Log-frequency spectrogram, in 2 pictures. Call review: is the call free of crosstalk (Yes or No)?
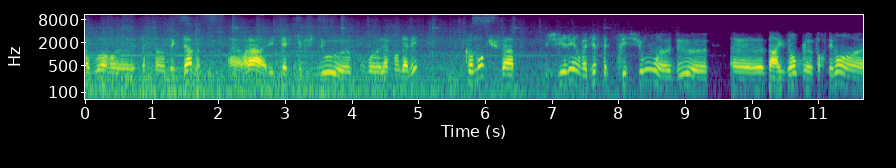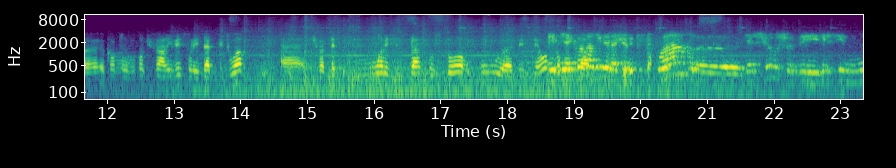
No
